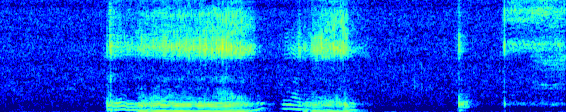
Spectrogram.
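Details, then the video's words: Snoring Pomeranian giving two droning, slightly rough breaths, the first longer and the second shorter, followed by a couple of faint clicks in a quiet indoor setting. "Pomeranian snoring"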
